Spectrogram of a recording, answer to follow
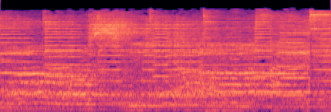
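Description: A small mixed group of two men and two women singing a Japanese song together into microphones over instrumental accompaniment.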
